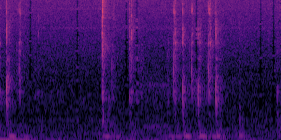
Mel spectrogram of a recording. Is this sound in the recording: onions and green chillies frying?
no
